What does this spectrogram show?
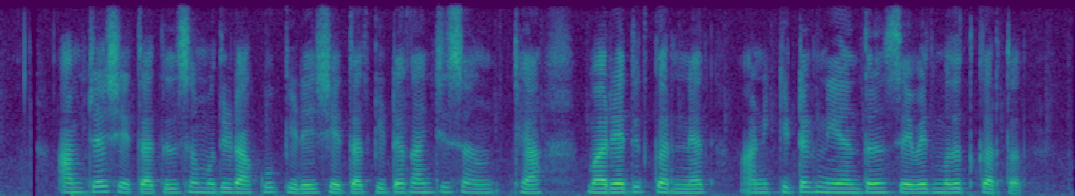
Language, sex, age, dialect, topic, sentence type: Marathi, female, 31-35, Standard Marathi, agriculture, statement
